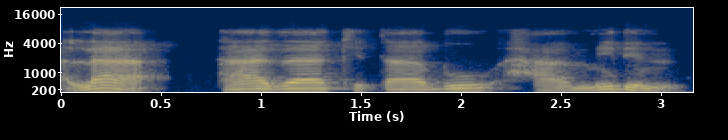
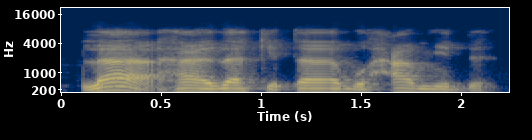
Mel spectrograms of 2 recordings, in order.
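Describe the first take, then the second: First: The ending of the last word is pronounced. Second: The ending of the last word is dropped. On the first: This is how it is read in study. "ketika kita belajar, ketika kita membaca" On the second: This is how it is said in conversation. "itu sudah muhadasah"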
